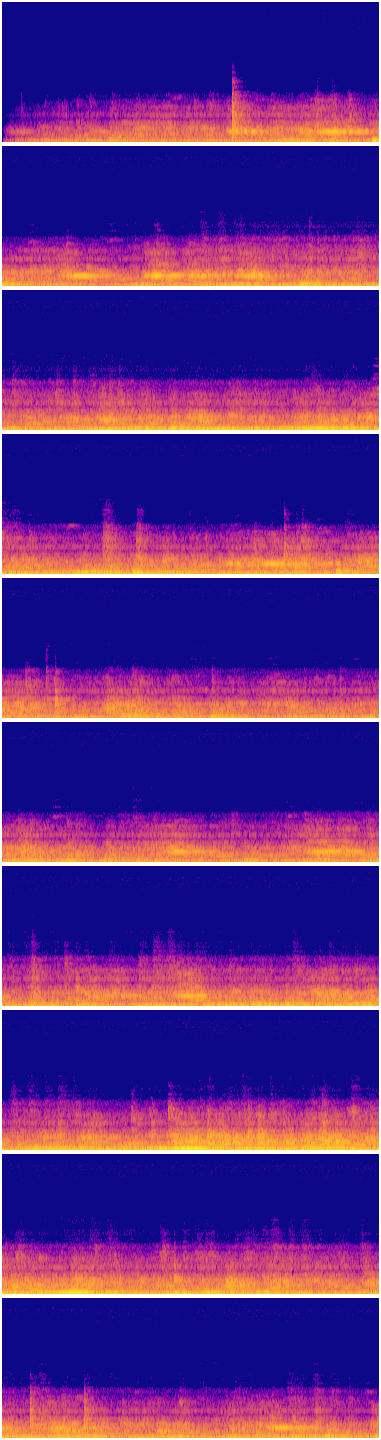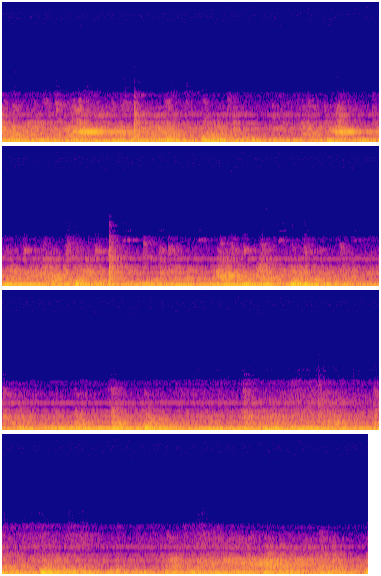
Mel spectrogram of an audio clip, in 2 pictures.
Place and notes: Antakalnis, Lithuania, construction for wind turbine
some tall metallic construction for wind turbine (absent). geophone recording. what I love about lom geophone it is easy to attact to metal - geophone das neodymium magnet.
Vilniaus apskritis, Lietuva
